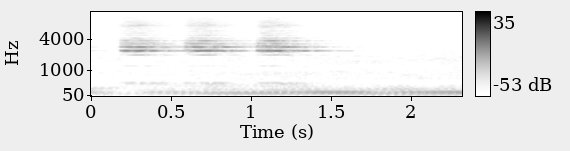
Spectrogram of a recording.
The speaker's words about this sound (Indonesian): kalian dengar nggak sih ada klakson oh itu bapak jualan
